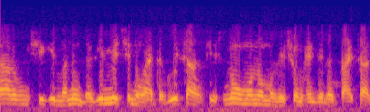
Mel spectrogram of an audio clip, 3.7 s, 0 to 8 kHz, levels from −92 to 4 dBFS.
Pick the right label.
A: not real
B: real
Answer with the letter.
B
